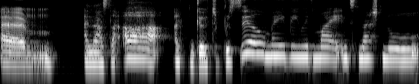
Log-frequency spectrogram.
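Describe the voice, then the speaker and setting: A woman with a British accent talks at a moderate pace. Her intonation is lively. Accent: quite a British. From London, England. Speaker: copywriter. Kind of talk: interview conversation. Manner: hesitant, many fillers.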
